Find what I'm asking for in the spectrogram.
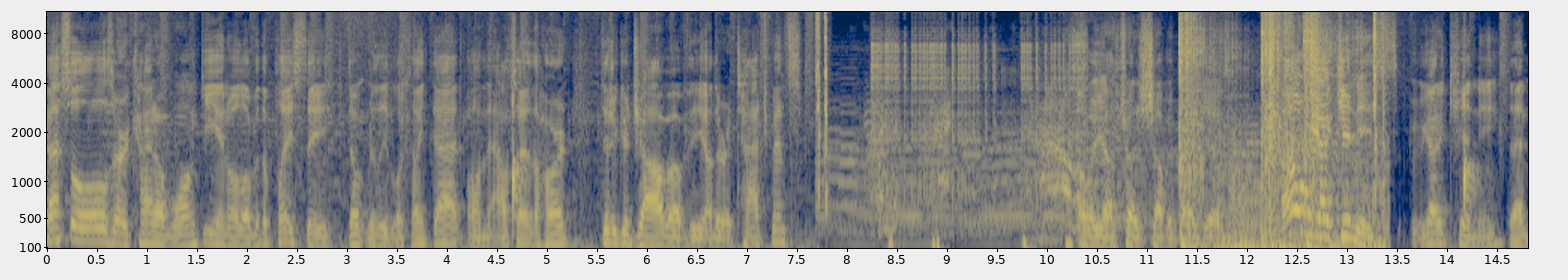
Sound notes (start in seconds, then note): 7.6 mouse clicks; 8.2 spring creaks; 8.3 Petunia grunts; 9.7 springs bouncing; 13.2 mouse clicks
